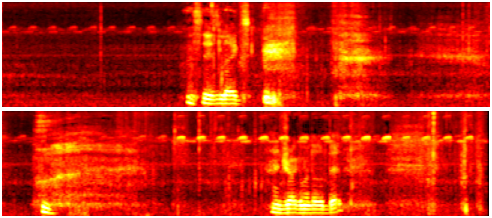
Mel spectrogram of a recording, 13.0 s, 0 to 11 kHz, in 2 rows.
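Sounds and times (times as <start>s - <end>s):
cricket chirping: 0.0s - 13.0s
person grunting with effort: 3.5s - 4.0s, 7.0s - 7.7s
rustling in dry brush: 11.3s - 13.0s.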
